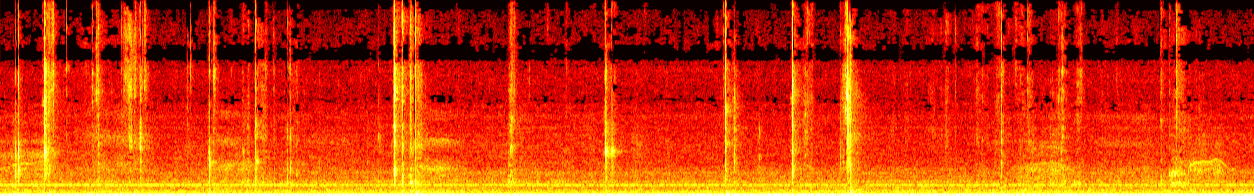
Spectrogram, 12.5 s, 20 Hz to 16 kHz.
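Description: Scattered small metal clicks and taps as a 1911 pistol's steel recoil spring plug is pressed into the slide under spring tension with a barrel bushing wrench, and the bushing is turned. The sharpest click comes a little past halfway, over a steady low hum.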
